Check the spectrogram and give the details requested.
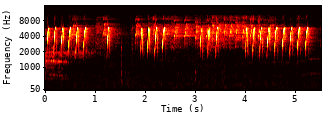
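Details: Bar-winged prinia (ciblek kristal) singing nonstop: three successive trains of bright, staccato high chirps, each note crisp and closely spaced, separated by brief breaks.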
